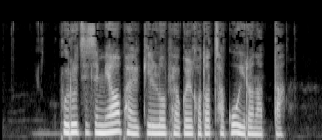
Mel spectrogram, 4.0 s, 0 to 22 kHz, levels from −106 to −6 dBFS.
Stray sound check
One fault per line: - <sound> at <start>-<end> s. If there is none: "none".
none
